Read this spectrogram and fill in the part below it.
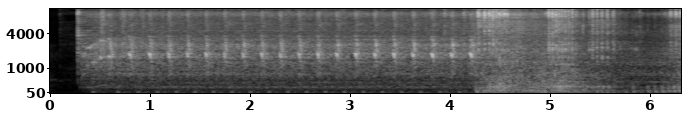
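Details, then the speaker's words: Champion, new, previously no spark: even cranking pulses, then catches and settles into a steady healthy run; may need a minute to warm up, idle possibly needs turning up slightly. Normal start and idle. "it may take a minute to warm up just leave it up that's a nice sound I haven't heard for a while"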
